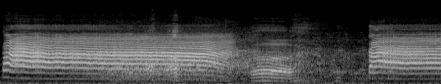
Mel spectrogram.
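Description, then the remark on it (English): An audience member at a show in Minnesota mimics a goat's bleat with loud, wavering, nasal vocal tones, dipping to a quieter quavering stretch before a second strong bleat cuts in at the end. “Like, there's a damn lost goat in there.”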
